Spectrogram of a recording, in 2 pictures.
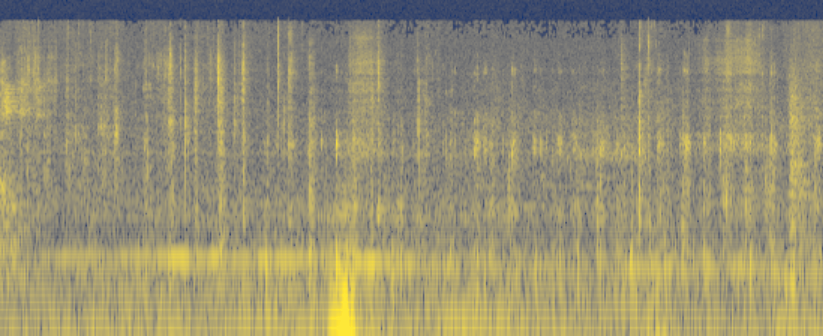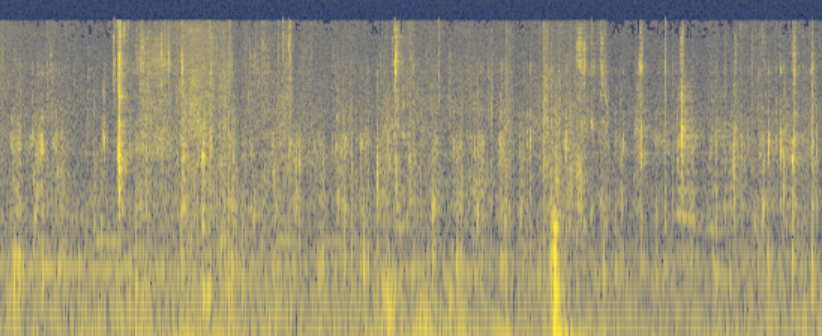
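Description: A person biting into and chewing a crispy hand-breaded fried chicken sandwich close to the microphone, with faint crunches and wet mouth sounds. A short low hum of the voice about four seconds in, and a single thump near the end.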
